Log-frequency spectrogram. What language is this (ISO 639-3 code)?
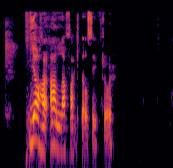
swe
